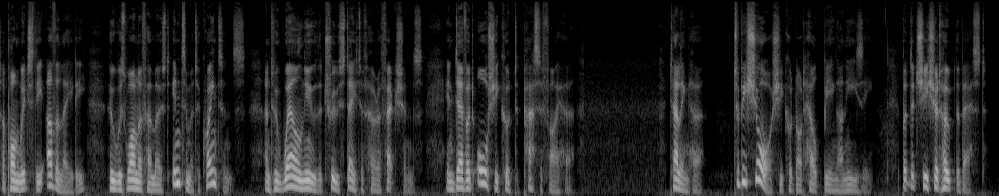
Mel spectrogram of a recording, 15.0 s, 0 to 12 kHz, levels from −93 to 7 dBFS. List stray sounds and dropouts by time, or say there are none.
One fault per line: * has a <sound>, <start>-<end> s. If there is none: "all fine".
all fine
